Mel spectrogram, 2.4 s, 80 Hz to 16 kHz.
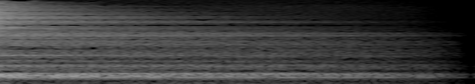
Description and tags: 07a Ride Long Cymbals & Snares
cymbals, bronze, drum, crash, wenge, shot, hi-hat, drumset, cymbal, click, A-Custom, snare, bubinga, turkish, ride, custom, K-Custom, one-shot, one, metronome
